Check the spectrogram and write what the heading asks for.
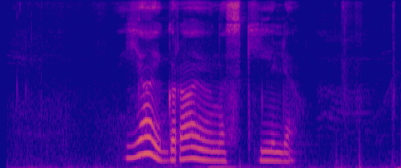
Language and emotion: Russian, sad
